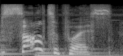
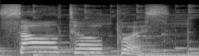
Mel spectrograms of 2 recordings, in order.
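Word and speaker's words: Saltopus: was my bad hyah I am Salta puss that's pronounced salto puss it means hopping foot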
